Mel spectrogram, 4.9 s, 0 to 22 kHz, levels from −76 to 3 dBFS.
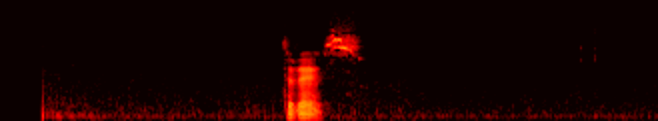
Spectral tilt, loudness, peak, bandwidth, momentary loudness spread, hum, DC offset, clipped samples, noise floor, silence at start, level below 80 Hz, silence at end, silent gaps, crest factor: -2.5 dB/octave; -33 LUFS; -12 dBFS; 16.5 kHz; 27 LU; none; under 0.1%; under 0.1%; -67 dBFS; 2.1 s; -72 dBFS; 2.25 s; none; 30 dB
